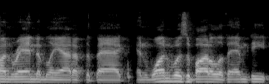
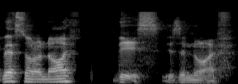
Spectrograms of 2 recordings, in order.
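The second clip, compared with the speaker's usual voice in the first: go-to Aussie movie-line impression; Australian accent; 3 semitones lower, 6 dB quieter than usual. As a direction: sink into a softer, deeper Australian voice. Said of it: "I always just go to".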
